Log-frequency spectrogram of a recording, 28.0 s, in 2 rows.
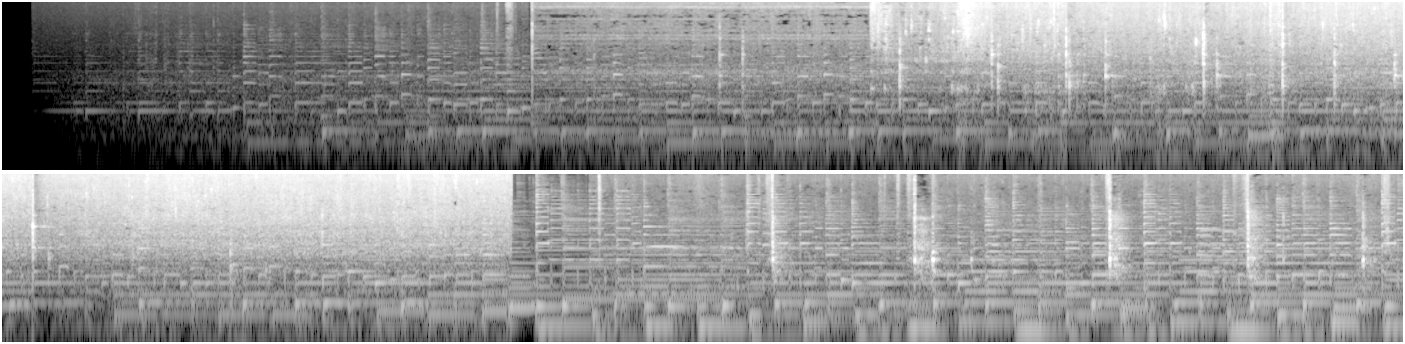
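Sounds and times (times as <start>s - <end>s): background music: 1.4s - 28.0s
potatoes sizzling in oil: 7.2s - 19.1s
potato pieces clattering into pan: 8.7s - 18.6s.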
